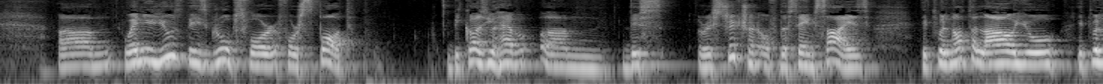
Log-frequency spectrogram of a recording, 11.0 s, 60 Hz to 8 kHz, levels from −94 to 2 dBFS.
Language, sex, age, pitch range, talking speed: English, male, 30-49, 160-200 Hz, 140 wpm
